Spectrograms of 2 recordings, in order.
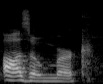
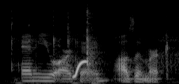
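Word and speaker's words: Ozzo Murk: The bartender's name is Ozzo Merk. Can you spell that? Above game? For sure. O-Z-Z-O-M-U-R-K. Ozzo Merk.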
